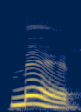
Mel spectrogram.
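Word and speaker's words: mère: brother so this excellent this axial graph has the sound of a that is why we are pronouncing mare pair and frere this accent comes on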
